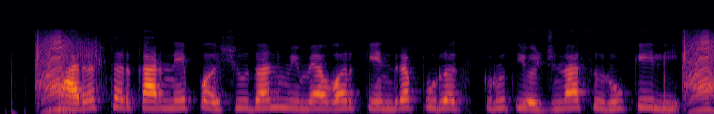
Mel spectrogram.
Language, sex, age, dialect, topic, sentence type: Marathi, female, 18-24, Varhadi, agriculture, statement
